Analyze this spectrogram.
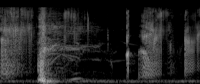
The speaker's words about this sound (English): Yeah, hold on, I gotta clear my throat.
